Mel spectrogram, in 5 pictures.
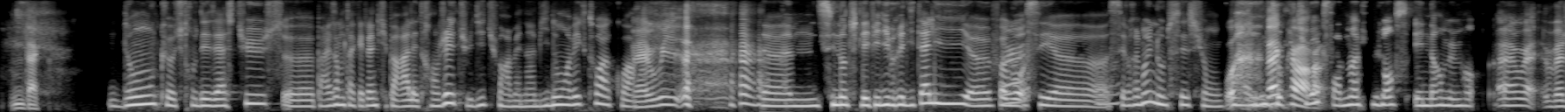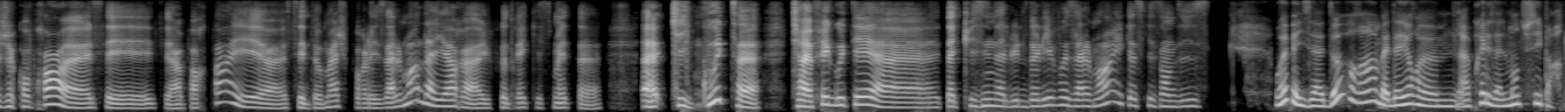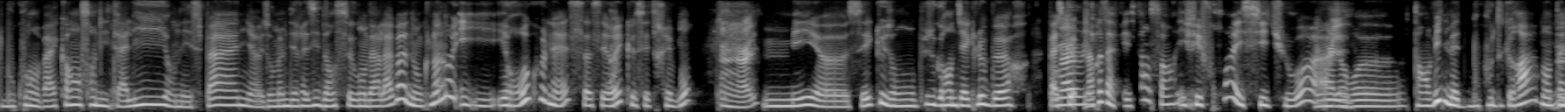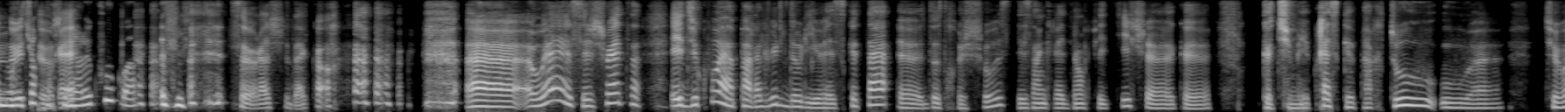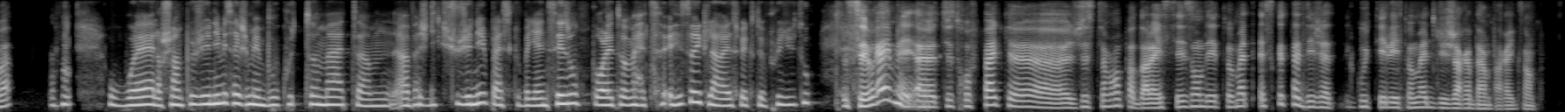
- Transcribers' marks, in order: laugh; other noise; chuckle; tapping; chuckle; laugh; chuckle; chuckle
- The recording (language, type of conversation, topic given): French, podcast, Comment la cuisine de ta région t’influence-t-elle ?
